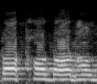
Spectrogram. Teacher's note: এটা পুরোটা ইউটার্ন হয়ে যায়, এরকম উল্টে যায়, এবং ওইখানে ওই মূর্ধায় গিয়ে স্পর্শ করে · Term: মূর্ধান্য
